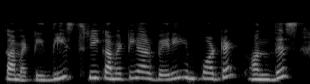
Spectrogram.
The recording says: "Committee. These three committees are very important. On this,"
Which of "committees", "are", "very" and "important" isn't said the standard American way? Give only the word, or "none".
committees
